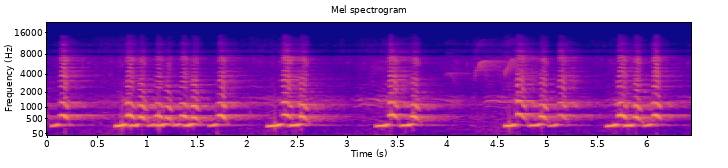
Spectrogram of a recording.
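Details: Captive siamang barking with great force at Chiba City Zoological Park, Japan: loud, harsh, harmonic barks in tight clusters of three to five, each cluster bursting out roughly every one to one and a half seconds.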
